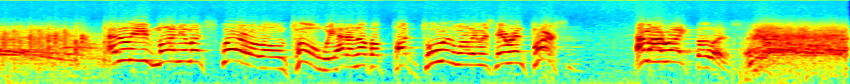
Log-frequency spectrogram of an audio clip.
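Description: A young man speaks loudly and firmly, close by.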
